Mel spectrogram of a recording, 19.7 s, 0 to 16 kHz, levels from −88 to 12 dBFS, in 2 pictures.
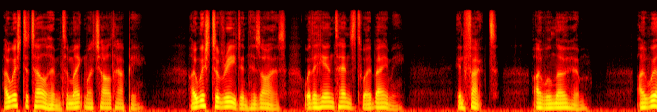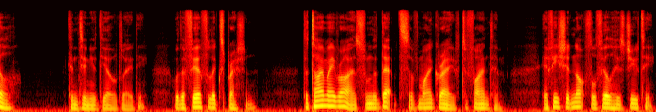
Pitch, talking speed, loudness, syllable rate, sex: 100 Hz, 175 wpm, -20 LUFS, 5.0 syllables/s, male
